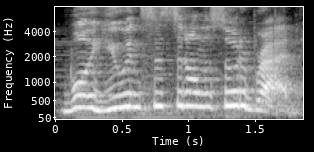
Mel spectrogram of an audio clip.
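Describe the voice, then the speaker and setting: A woman's voice: extremely high pitch, expressive, brisk, a little mellow, soft background music. Chatty woman baking at home. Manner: chatty, playful, talks to viewers. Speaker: home baker, co-host. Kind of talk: casual kitchen chat on a livestream. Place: home kitchen.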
